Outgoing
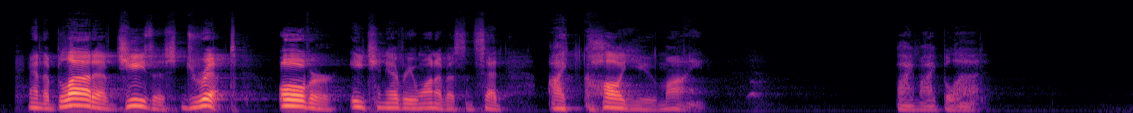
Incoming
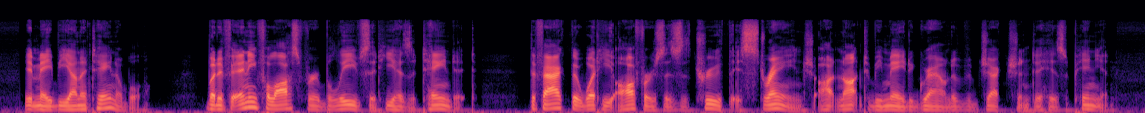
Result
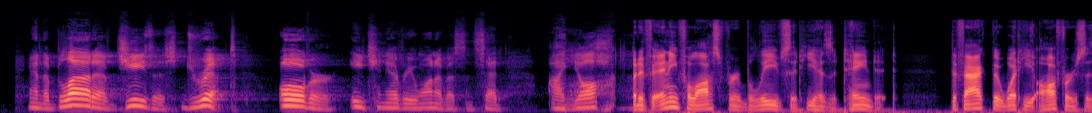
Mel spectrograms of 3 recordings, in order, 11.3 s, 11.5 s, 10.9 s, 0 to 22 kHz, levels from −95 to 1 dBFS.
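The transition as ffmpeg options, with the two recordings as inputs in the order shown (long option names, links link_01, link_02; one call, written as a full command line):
ffmpeg -i cue0.wav -i cue1.wav -filter_complex "[0:a]apad=whole_dur=10.92,atrim=end=10.92,asplit=2[link_01][link_02];[link_01]atrim=end=5.662[link_03];[link_02]atrim=start=5.658:end=6.342,asetpts=PTS-STARTPTS,areverse[link_04];[1:a]atrim=start=2.128:end=6.71[link_05];[link_03][link_04]acrossfade=duration=0.004:curve1=hsin:curve2=hsin[link_06];[link_06][link_05]acrossfade=duration=0.004:curve1=hsin:curve2=hsin" out.wav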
